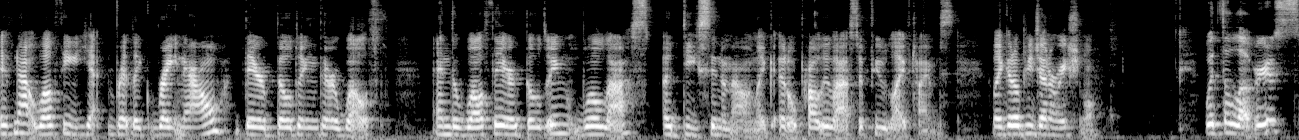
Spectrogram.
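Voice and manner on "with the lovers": voice cracking and breaking mid-phrase. Speaker giving a card reading to listeners, voice cracking. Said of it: "sorry, my voice just cracked".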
